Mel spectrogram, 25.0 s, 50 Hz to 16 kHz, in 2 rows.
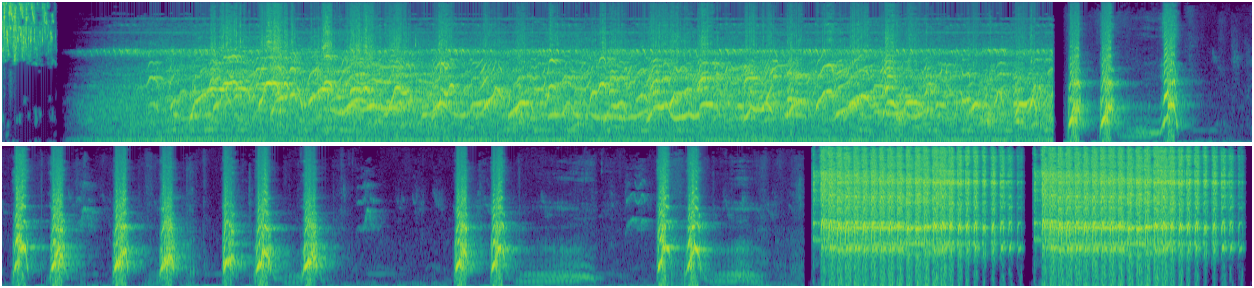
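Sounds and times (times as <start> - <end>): chatter of high calls: 1.4 - 10.5
dog barking: 2.5 - 12.0, 12.6 - 15.9, 17.0 - 17.8, 19.0 - 19.8
loud fast rattle: 20.6 - 25.0.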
